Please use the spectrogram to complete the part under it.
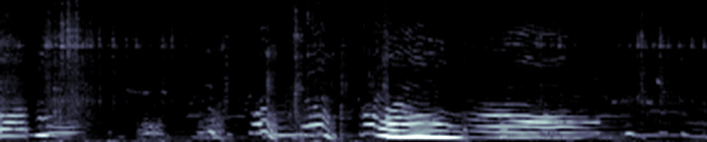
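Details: Eight-week-old Bluetick Coonhound puppies, several together, being fed, with high whining yelps and a long drawn-out falling howl near the middle, overlapping cries, and a woman talking to them.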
